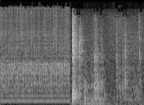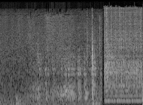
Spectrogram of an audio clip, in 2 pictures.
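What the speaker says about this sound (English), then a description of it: "So I've reduced the stitch width and I'm just guiding the stitch." Sewing machine stitching fabric for reverse appliqué at reduced stitch width, a close, steady mechanical whir for a few seconds between stretches of quiet hum.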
